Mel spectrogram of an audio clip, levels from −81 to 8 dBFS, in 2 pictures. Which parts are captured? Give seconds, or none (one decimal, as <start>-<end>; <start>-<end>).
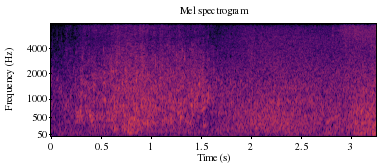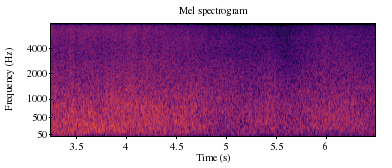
0.0-6.5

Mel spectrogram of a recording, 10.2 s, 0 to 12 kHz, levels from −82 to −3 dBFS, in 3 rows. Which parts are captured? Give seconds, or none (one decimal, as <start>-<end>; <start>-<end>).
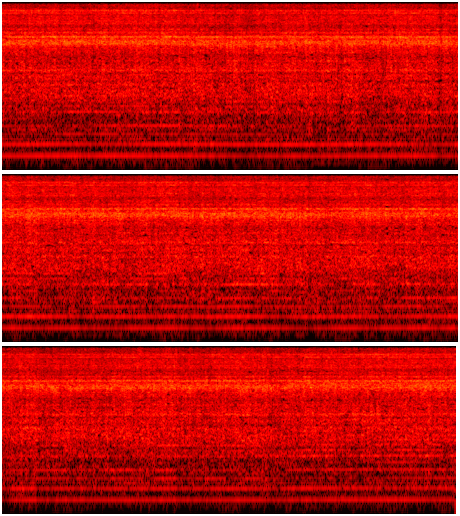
0.0-10.2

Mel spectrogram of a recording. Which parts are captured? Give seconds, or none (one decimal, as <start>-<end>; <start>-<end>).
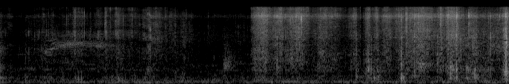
0.0-5.1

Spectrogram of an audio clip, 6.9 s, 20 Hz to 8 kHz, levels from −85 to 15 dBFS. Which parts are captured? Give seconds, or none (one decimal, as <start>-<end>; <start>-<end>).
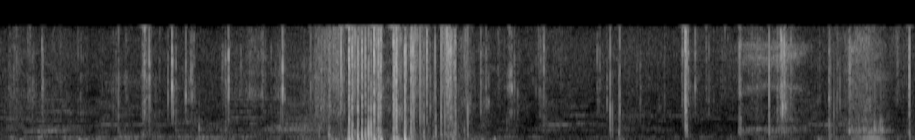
0.0-6.9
